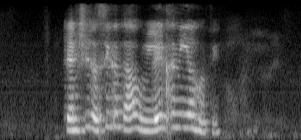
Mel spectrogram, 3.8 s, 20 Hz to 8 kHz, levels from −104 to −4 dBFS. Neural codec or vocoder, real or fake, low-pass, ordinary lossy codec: autoencoder, 48 kHz, 32 numbers a frame, DAC-VAE, trained on Japanese speech; fake; 7.2 kHz; AAC, 32 kbps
